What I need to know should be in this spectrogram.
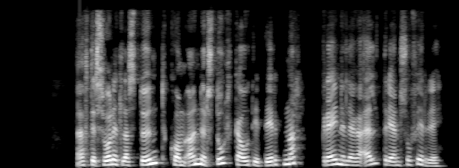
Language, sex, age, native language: Icelandic, female, 50-59, Icelandic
